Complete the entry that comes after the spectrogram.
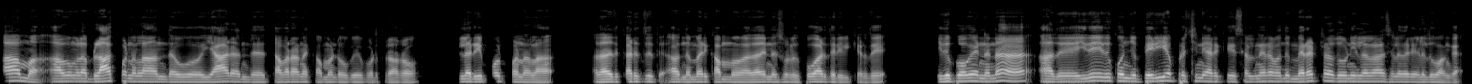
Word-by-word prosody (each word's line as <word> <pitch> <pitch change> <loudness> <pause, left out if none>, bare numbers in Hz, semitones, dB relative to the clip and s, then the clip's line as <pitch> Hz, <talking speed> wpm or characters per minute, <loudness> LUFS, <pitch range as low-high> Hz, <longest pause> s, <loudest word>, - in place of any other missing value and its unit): ஆமா. 155 -8 +2 0.2
அவங்கள 140 +1 +1
பிளாக் 140 +3 +4
பண்ணலாம். 130 -3 +1
அந்த 120 -1 -3 0.2
ஒ - - 0 0.2
யாரு 130 +2 +4
அந்த 115 -1 -6 0.2
தவறான 115 +1 +1
கமெண்ட 110 +1 -4
உபயோகப்படுத்துகிறாரோ, 105 -1 -4 0.5
இல்ல 130 +1 +3
ரிப்போர்ட் 135 +1 -3
பண்ணலாம். 105 -3 0 0.4
அதாவது 120 +1 +4
கருத்துத் 130 0 -1 0.2
அந்த 115 -1 -1
மாரி 125 0 0
கம் 115 0 0 0.2
அதாவது 115 +2 +3
என்ன 115 0 -2
சொல்றது? 110 -4 -5
புகார் 125 -1 +2
தெரிவிக்கிறது. 105 -2 -4 0.6
இது 145 - +5
போக 145 +1 +4
என்னன்னா, 145 +5 +2 0.4
அது 130 0 +1 0.2
இதே 160 +4 +3
இது 165 - +2
கொஞ்சம் 145 -4 +1
பெரிய 155 +4 +4
பிரச்சனையா 140 +1 -1
இருக்கு. 135 +1 -4
சில 130 0 -4
நேரம் 140 0 0
வந்து 140 0 -3
மிரட்டுற 155 +4 +2
தோணிலலாம், 135 -1 0
சில 125 - -2
பேர் 120 -1 -1
எழுதுவாங்க. 110 -3 -2
125 Hz, 170 wpm, -22 LUFS, 115-140 Hz, 0.6 s, இது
